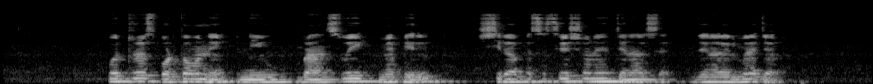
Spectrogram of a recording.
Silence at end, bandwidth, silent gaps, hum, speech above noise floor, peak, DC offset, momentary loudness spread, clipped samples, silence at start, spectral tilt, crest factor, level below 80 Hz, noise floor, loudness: 0.7 s; 11.5 kHz; none; none; 38 dB; -8 dBFS; under 0.1%; 9 LU; under 0.1%; 1.1 s; -5.5 dB/octave; 16 dB; -54 dBFS; -59 dBFS; -22 LUFS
